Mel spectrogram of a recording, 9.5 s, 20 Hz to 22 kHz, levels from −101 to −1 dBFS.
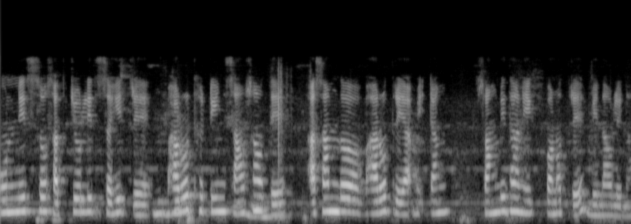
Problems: none marked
